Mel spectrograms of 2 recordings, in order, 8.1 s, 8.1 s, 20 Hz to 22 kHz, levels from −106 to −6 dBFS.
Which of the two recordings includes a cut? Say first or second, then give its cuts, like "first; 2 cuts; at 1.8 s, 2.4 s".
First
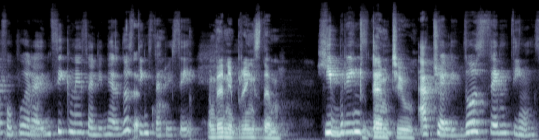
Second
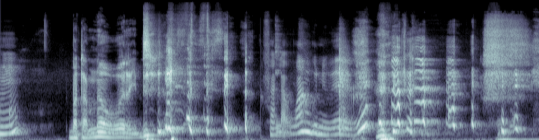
second; 1 cut; at 3.8 s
